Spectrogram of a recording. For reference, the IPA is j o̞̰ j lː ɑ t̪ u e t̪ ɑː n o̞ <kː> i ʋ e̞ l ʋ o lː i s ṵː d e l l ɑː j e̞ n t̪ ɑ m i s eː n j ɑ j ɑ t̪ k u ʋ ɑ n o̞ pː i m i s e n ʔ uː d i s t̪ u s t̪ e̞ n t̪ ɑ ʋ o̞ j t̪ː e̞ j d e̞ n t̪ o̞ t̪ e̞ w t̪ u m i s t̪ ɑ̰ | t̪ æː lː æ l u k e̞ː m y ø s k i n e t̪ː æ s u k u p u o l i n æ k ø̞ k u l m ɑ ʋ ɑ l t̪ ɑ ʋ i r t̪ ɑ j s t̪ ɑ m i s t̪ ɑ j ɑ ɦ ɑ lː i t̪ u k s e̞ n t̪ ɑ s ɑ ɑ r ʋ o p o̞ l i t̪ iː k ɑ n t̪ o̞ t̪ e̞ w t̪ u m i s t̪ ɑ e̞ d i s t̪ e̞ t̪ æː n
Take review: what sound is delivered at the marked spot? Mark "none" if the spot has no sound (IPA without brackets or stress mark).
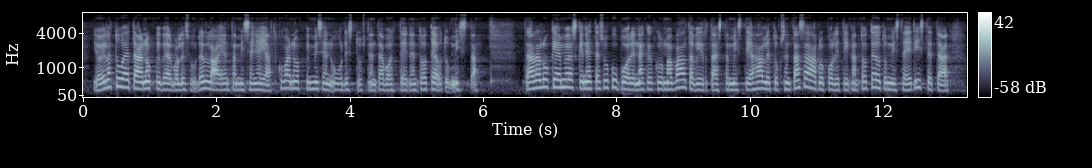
pː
